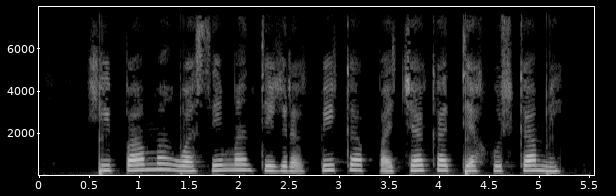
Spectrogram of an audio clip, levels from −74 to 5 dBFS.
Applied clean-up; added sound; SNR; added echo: neural separator model SepFormer DNS4.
